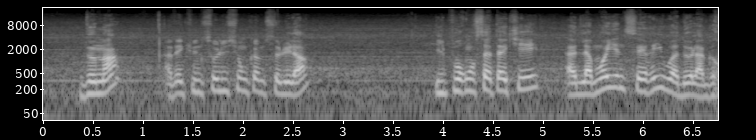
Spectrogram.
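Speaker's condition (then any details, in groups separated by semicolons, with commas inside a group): No condition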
